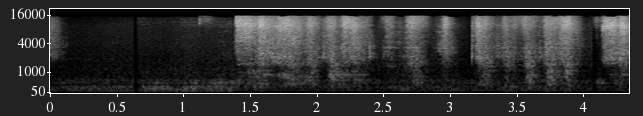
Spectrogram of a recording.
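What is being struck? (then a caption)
Coarse sugar crystals rubbed by hand. Colored sanding sugar crystals are spread on a white surface as a flat palm rubs and presses into the layer and fingers lift and scatter the granules. After a quiet, faintly humming start, dry, bright, hissy granular rubbing sets in, rising and falling in swells of scratchy friction.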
